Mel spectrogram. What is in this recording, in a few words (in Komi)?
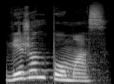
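"вежон помас", female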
